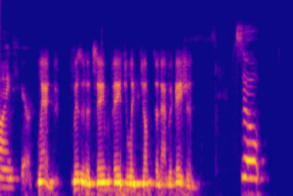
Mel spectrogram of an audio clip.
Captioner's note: JAWS speaking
